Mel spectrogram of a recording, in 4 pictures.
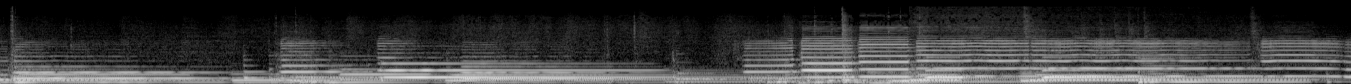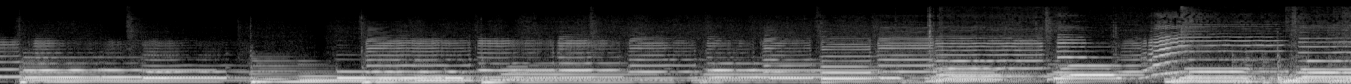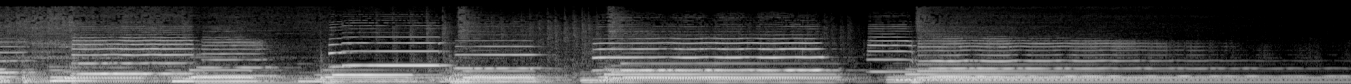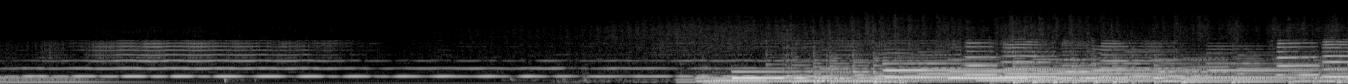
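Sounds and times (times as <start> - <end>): jazz quartet playing: 0.0 - 54.0
tenor saxophone melody: 0.0 - 54.0.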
